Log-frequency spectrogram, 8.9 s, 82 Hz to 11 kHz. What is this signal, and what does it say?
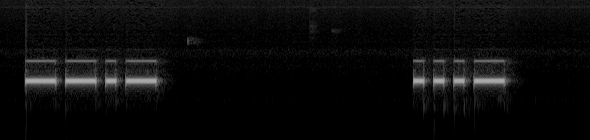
Morse code, heard as a keyed tone, about 8 wpm, 650 Hz. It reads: Q V
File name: jh8cbh / 2025cw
